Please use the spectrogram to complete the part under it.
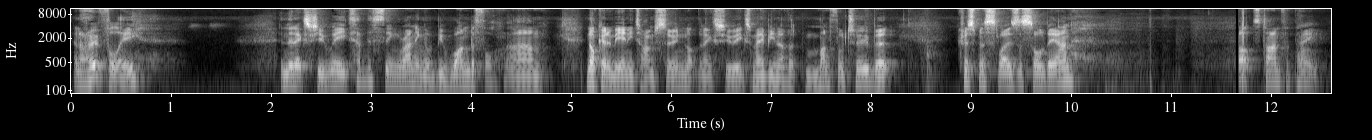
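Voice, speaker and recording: A man's voice: medium pitch, a little fast, long pauses, fairly bright tone. Man chatting in his garage. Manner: rambling, many ums, plain-spoken. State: out of breath. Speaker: home car restorer. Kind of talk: casual workshop vlog. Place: home garage.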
